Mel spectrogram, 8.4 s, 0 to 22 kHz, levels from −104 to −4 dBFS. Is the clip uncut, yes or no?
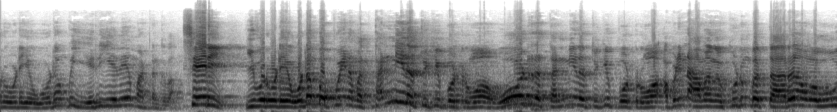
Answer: no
